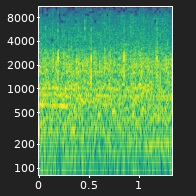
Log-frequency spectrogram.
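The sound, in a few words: crowd applauding Michael Phelps at a baseball game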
